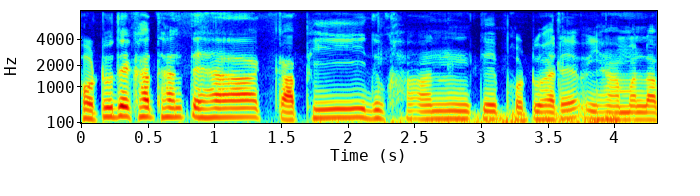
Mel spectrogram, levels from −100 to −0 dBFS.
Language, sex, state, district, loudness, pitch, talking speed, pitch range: Chhattisgarhi, male, Chhattisgarh, Rajnandgaon, -18 LUFS, 165 Hz, 165 wpm, 150-185 Hz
